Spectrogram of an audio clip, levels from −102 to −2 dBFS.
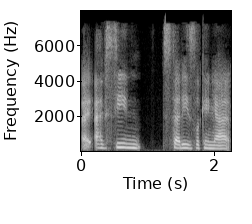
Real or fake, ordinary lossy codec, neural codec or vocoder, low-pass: fake; AAC, 32 kbps; codec, 16 kHz, 0.8 kbps, ZipCodec; 7.2 kHz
